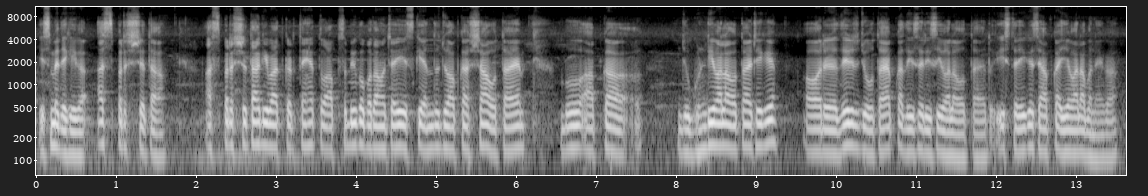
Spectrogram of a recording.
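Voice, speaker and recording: A man's voice: medium pitch, steady tone, fairly quick. A man teaching Hindi spelling for exam preparation, patiently explaining each option and repeating key points. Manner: patient, repeats points, says "ठीक है" often.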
